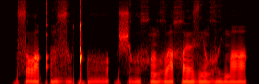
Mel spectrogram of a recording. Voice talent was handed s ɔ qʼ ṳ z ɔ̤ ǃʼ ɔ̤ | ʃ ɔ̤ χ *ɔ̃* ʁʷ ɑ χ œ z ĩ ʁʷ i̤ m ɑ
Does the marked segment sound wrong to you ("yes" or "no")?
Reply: no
